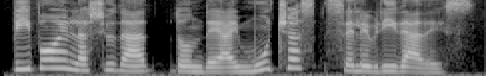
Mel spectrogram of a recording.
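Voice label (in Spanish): vivo en la ciudad donde, Spanish, female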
